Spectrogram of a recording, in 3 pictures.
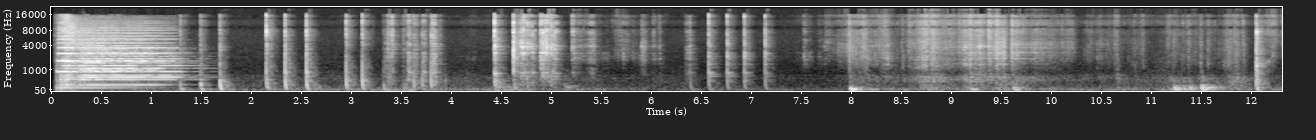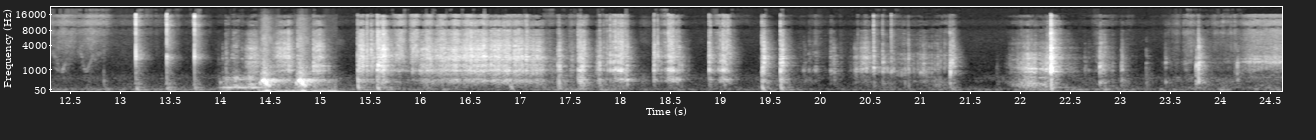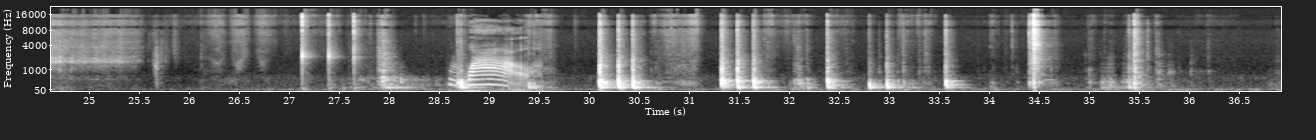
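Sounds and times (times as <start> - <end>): clicks and taps on packaging: 1.5 - 3.4
packaging rustling and tearing: 7.8 - 11.0.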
